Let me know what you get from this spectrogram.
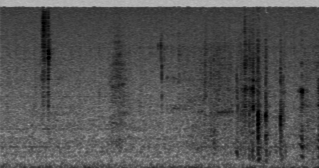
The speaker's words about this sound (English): I guess it's real. It's really raining. It's really raining.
